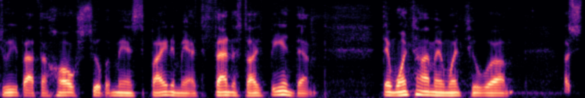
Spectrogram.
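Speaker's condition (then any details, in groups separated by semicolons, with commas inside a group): Hearing loss; severe childhood speech impediment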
